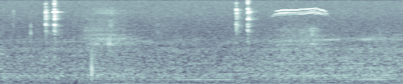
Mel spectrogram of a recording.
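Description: A few faint computer mouse clicks, scattered and irregular, over quiet room tone.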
